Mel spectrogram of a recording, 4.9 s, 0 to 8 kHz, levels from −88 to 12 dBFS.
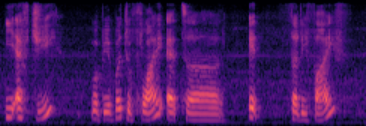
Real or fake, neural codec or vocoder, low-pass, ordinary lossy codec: real; none; 7.2 kHz; none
